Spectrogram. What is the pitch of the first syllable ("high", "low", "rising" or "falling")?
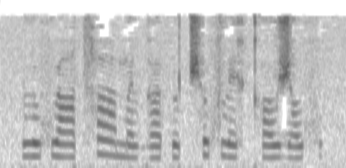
low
